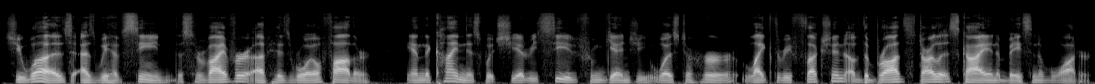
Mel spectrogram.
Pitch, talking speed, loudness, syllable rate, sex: 100 Hz, 205 wpm, -21 LUFS, 4.7 syllables/s, male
